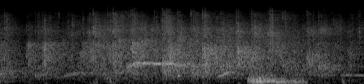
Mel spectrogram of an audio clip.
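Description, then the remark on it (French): A crowd applauds steadily, a dense wash of many hands clapping at an even level throughout, with a few faint voices calling out over it. “On peut encore l'applaudir.”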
